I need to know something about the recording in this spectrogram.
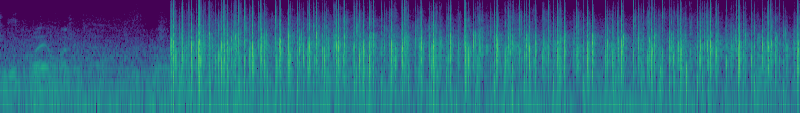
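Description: A small group of people clapping, starting suddenly about two seconds in and running on as a dense patter of hand claps until just before the end.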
